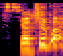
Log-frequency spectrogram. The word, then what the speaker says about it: Yotsuba: And, you know, because it's Yotsuba, the little ampersand, and then an exclamation point. So I pronounce it as Yotsuba and because that feels right.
